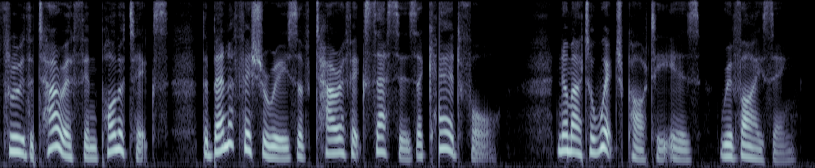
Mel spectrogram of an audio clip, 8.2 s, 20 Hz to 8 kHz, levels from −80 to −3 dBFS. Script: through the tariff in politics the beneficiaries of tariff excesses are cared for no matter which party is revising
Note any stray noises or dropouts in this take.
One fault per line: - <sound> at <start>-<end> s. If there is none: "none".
- dropout at 4.4-4.4 s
